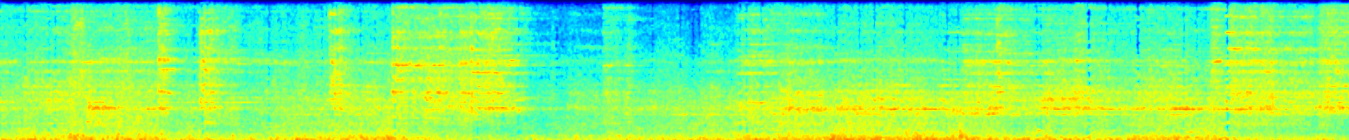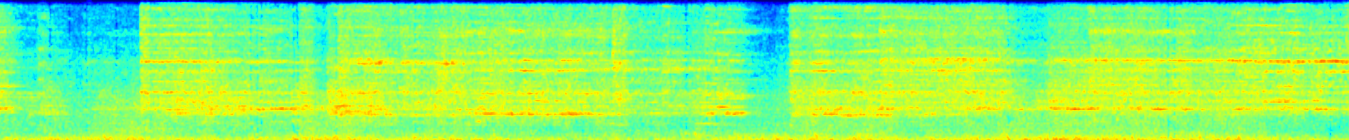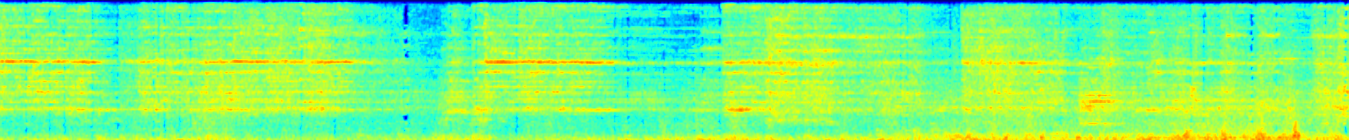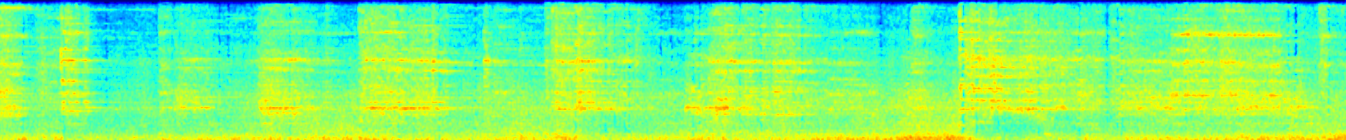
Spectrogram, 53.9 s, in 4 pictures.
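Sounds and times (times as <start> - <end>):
train wheels rumbling on rail: 0.0 - 53.9
wheel squeal: 7.4 - 14.0, 14.9 - 41.5.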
